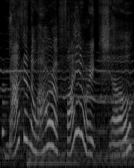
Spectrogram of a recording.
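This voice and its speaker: A woman voicing a tiny, childlike fairy companion in a video game, squeaky, excitable and naive. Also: unhurried, exaggerated voice. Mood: curious. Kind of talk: English video game voice acting. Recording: loud music behind the voice.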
